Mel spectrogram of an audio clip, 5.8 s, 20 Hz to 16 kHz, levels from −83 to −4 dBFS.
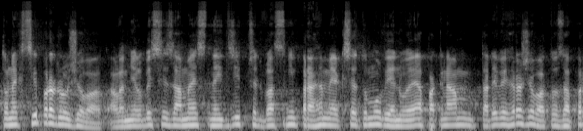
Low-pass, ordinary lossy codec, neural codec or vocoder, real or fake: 14.4 kHz; Opus, 16 kbps; none; real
